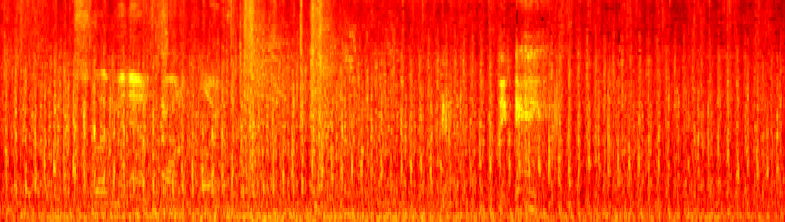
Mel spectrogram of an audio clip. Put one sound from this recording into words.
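A helicopter's rotor thumps loudly nearby.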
